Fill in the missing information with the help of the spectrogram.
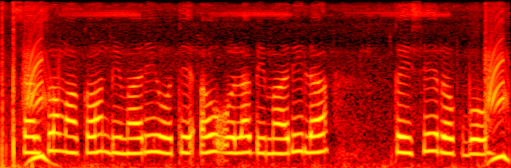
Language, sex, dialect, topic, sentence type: Chhattisgarhi, female, Northern/Bhandar, agriculture, question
